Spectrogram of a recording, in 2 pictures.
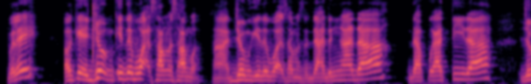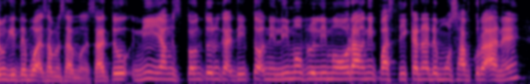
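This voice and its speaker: A man's voice: high-pitched, fast talker, fairly bright tone, clean tone. A Malaysian man teaching Quran recitation live, coaching with repeated instructions, counting in, and chanting the verses melodically. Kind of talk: live-streamed tajwid lesson.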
